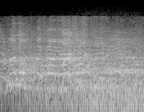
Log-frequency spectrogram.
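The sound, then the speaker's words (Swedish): A tense outdoor crowd commotion as riot police with helmets and batons run along a footbridge toward the town centre at a crowd that scatters: many voices overlap in a steady hubbub while people run, with hurried movement and shouting mixed throughout at a constant level. “På ett filmklipp ser man hur flera kravallutrustade poliser springer på en gångbro mot centrum. Rakt mot en massa människor som skingras.”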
